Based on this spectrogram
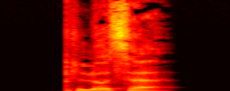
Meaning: nominative/accusative/genitive plural of Plus
- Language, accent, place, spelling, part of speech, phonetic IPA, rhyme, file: German, Germany, Berlin, Plusse, noun, [ˈplʊsə], -ʊsə, De-Plusse.ogg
